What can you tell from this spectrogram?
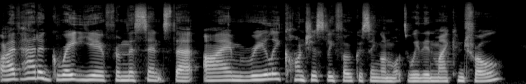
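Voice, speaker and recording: A woman speaks at a moderate pace in a plain, everyday voice, medium in pitch with ordinary variation, on a very clean recording with a silent background. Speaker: career coach and author. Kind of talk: casual interview chat.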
